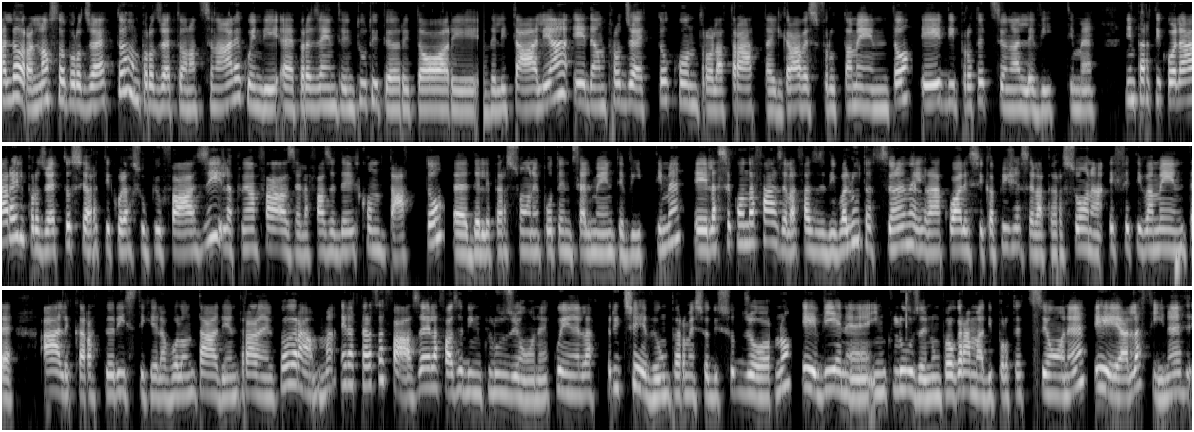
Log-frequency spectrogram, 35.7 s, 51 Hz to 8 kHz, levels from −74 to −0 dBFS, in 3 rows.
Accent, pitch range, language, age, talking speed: native, 175-210 Hz, Italian, 20-39, 180 wpm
